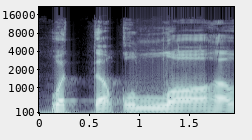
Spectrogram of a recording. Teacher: تا کو باریک، قاف کو موٹا، لفظ اللہ کو موٹا ادا کرنا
